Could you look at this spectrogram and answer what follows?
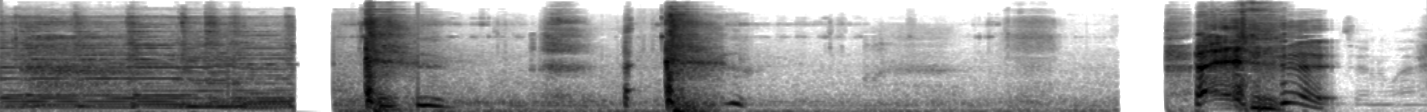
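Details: Frequent sneezer, who doesn't think it's allergies, just woke up: guitar music, then a few sharp, explosive bursts with a voiced tail, each a sneeze.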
